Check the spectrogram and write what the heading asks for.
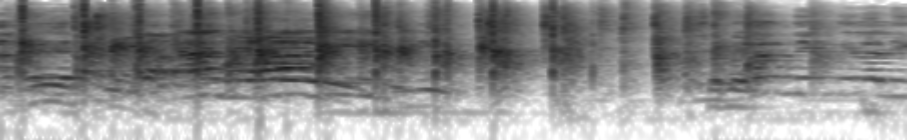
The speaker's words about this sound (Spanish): Se merece un aplauso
